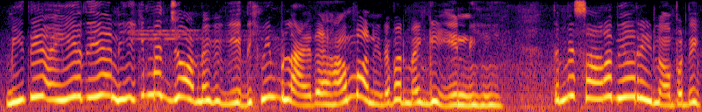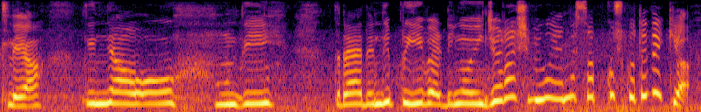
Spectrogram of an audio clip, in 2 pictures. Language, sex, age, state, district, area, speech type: Dogri, female, 18-30, Jammu and Kashmir, Samba, rural, spontaneous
